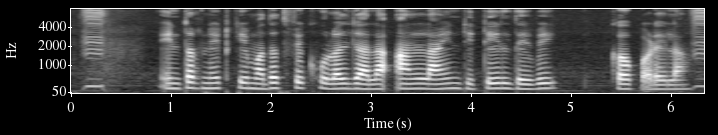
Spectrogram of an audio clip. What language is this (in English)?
Bhojpuri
